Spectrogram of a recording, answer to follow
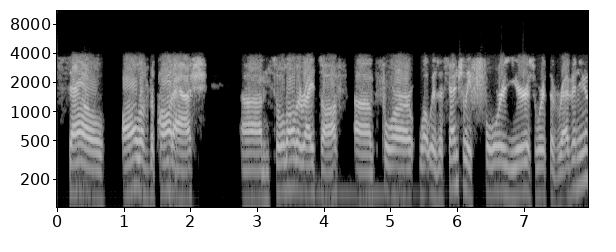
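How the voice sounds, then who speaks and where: Flat and monotone, a man with a Canadian accent speaks at medium pitch and a fairly slow pace. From Canada, Saskatchewan. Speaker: call-in participant. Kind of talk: casual political discussion.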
